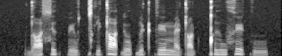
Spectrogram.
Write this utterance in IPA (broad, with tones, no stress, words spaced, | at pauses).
ɖɑ˩˥ sɯ˧k͡pø˩wǀʰi˩˥ʈɑ˥˩ ɗo˧ɓɯ˧ʈkø˥ mæ˩ʈɑ˥˩ʈ ǃɯ˧wxø˥˩ku˩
